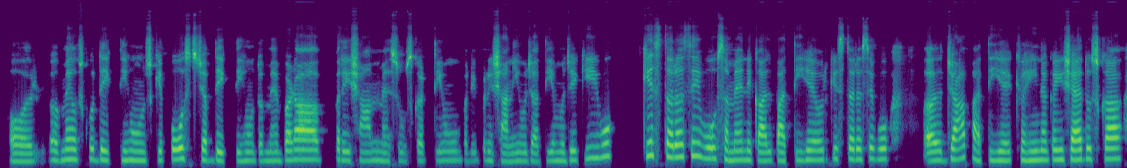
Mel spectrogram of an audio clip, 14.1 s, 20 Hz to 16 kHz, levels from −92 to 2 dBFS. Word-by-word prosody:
और 175 0 -1 0.2
अब 200 -1 -2
मैं 220 +1 +1
उसको 220 +1 -2
देखती 200 -1 -3
हूँ, 200 -1 -2
उसके 190 +1 -2
पोस्ट 225 +2 +5
जब 200 -2 0
देखती 185 -1 -3
हूँ 190 0 -6
तो 185 - -7
मैं 185 0 -6
बड़ा 215 +1 +6 0.4
परेशान 195 -1 -1
महसूस 185 0 +1
करती 190 +1 -8
हूँ। 195 +1 -9
बड़ी 185 -1 -13
परेशानी 180 -3 0
हो 185 0 -7
जाती 180 0 -6
है 190 - -4
मुझे 190 +2 -3
कि 245 +2 -4
वो 285 +3 0 0.4
किस 295 0 +1
तरह 270 -1 +5
से 290 +2 -1
वो 235 -2 +1
समय 200 -3 0
निकाल 190 -2 0
पाती 195 +2 -1
है 205 - +1
और 205 0 -3
किस 230 -1 -4
तरह 220 -1 +2
से 235 - 0
वो 225 0 +1 0.4
अ, 185 - +6 0.2
जा 220 +1 +3
पाती 195 +1 -2
है। 190 0 0
कहीं 200 -1 0
न - - +1
कहीं 215 +1 0
शायद 215 +2 +6
उसका 225 0 +5
200 Hz, 205 wpm, -22 LUFS, 190-220 Hz, 0.4 s, बड़ा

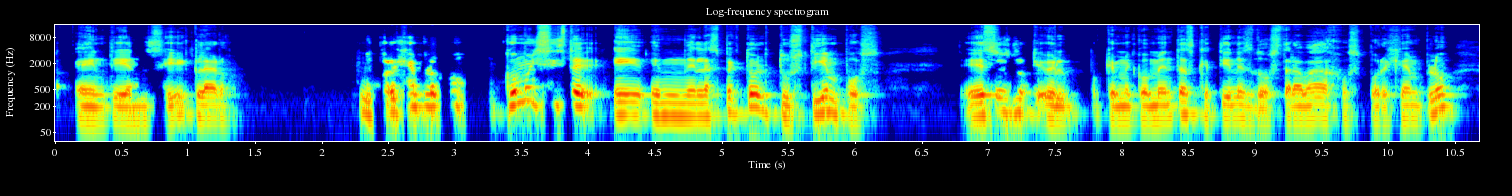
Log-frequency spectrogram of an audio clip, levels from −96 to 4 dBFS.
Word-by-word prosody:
Entiendo, 95 0 0
sí 100 - -4
claro. 110 0 0 0.9
Y - - -2
por - - +2
ejemplo, 195 0 +2
¿cómo 225 -1 -9 0.2
cómo 225 +7 +6
hiciste, 390 - +3
eh, 130 -1 +4
en 125 -1 0
el 120 0 +1
aspecto 140 +9 +3
de 175 - -6
tus - - -6
tiempos? 140 -1 -2 0.6
Eso 125 +6 +2
es 155 - -4
lo 145 -1 -3
que - - -3
el 100 -2 0 0.2
que - - -1
me 100 0 -2
comentas 105 +7 -1
que 135 - -8
tienes 110 -3 -4
2 85 - -4
trabajos, 105 +1 -2
por - - -6
ejemplo, 150 - -3
125 Hz, 170 wpm, -22 LUFS, 105-170 Hz, 0.9 s, cómo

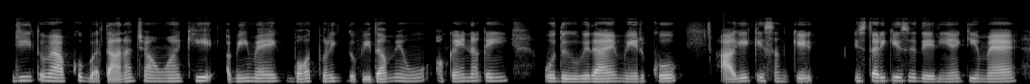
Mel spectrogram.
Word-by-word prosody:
जी, 175 +2 -2
तो 180 - -4
मैं 165 - +4
आपको 150 +2 +2
बताना 110 -3 +2
चाहूँगा 150 -2 -2
कि 170 0 +1 0.2
अभी 145 +1 -1
मैं 150 -1 +1
एक 155 +1 -1
बहुत 145 +5 0
बड़ी 145 +2 -1
दुविधा 110 +4 0
में 160 +3 -6
हूँ। 150 +2 -7
और - - -7
कहीं 145 +2 +2
न 160 0 -1
कहीं 165 +2 0 0.4
वो 150 - +1
दुविधाएँ 135 0 +3
मेरे 135 -1 -1
को 145 +1 0 0.6
आगे 145 +6 +2
के 165 - -2
संकेत 140 -1 -1 0.4
इस 155 0 -2
तरीके 165 +1 +3
से 165 -1 -2
दे 140 -4 +1
रही 135 0 -5
है 140 +1 +1
कि, 145 0 -3
मैं 135 +2 +5
145 Hz, 200 wpm, -24 LUFS, 140-160 Hz, 0.6 s, मैं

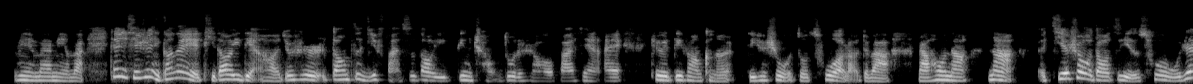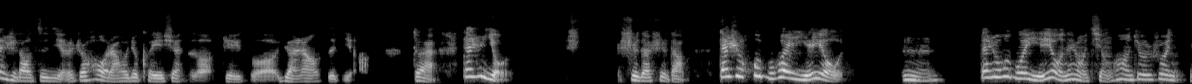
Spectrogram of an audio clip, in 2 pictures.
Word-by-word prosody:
明 200 -2 +1
白， 185 0 -1
明 175 -3 -3
白。 160 -2 -2 0.2
但 360 - +1
是 350 - +3
其 300 -2 +1
实 340 - +2
你 - - +4
刚 245 +3 -1
才 300 - +2
也 220 - +4
提 - - -2
到 225 +2 +4
一 225 - +4
点 195 -1 +1
哈， 160 -2 -4
就 205 +6 0
是 210 -2 +2
当 220 0 +2
自 230 -1 -2
己 195 +3 -1
反 210 0 -7
思 195 - -7
到 195 -2 -1
一 165 - 0
定 200 -2 0
程 - - -7
度 195 - -2
的 170 -1 -8
时 180 -4 -14
候， 150 -1 -7
发 160 0 -3
现， 170 -2 -8
诶， 165 -1 -3 0.3
这 210 - +3
个 195 - +6
地 205 +2 +3
方 180 -4 -2
可 180 - -4
能 145 0 -5
的 170 - +2
确 190 - -1
是 190 +2 0
我 175 - -1
做 175 -4 -4
错 205 +3 +2
了， - - -3
对 160 - -4
吧？ 145 -3 +2 0.3
然 165 -1 +4
后 205 0 +4
呢， 175 -3 +3 0.2
那 210 -2 +3 0.2
呃， - - -4
接 260 +6 +6
受 270 -4 +4
到 190 -2 +3
自 - - -12
己 175 - +5
的 145 - -2
错 205 +5 -2
误， 170 0 0
认 290 +3 +3
识 190 -5 -2
到 160 -2 +2
自 160 -1 -4
己 145 -2 -5
了 145 - -4
之 185 +3 0
后， 215 +2 -1
然 - - -1
后 150 - -3
就 160 - -1
可 145 - -5
以 140 - +2
选 145 -2 -6
择 - - -6
这 130 -4 -5
个 - - -4
原 150 -5 0
谅 140 0 -2
自 - - -4
己 - - -10
了。 - - -17 0.5
对， - - 0 0.4
但 360 0 +4
是 380 - +3
有 - - +3 0.5
是 - - -13 0.4
是 200 - +1
的 165 -2 +1
是 - - -5
的， - - -4 0.3
但 350 +1 +5
是 375 0 +6
会 385 +2 +2
不 275 -7 -2
会 310 -3 +6
也 220 +3 +5
有 - - +3 0.6
嗯， 200 0 -2 0.3
但 315 - +2
是 340 - +3
会 365 +1 +2
不 280 - -3
会 270 -2 +4
也 195 +3 +4
有 305 - +2
那 215 +4 0
种 200 -8 -2
情 - - -6
况， 225 +1 -3
就 230 +1 -2
是 220 - -3
说 240 0 -2
你 200 - -3
195 Hz, 295 characters per minute, -20 LUFS, 165-230 Hz, 0.6 s, 个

